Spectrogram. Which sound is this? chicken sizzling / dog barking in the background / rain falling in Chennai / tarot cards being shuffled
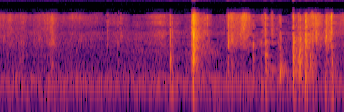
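tarot cards being shuffled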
